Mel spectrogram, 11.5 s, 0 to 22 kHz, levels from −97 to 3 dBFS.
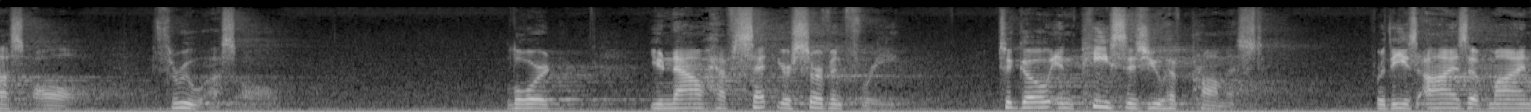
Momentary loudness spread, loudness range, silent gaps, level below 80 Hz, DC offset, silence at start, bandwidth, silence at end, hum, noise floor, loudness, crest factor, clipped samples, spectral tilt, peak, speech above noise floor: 20 LU; 11 LU; none; -50 dBFS; 1%; 0 s; 16.5 kHz; 0 s; none; -48 dBFS; -25 LUFS; 24 dB; under 0.1%; -2.5 dB/octave; -6 dBFS; 20 dB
